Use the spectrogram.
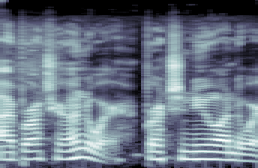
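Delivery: ordinary delivery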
